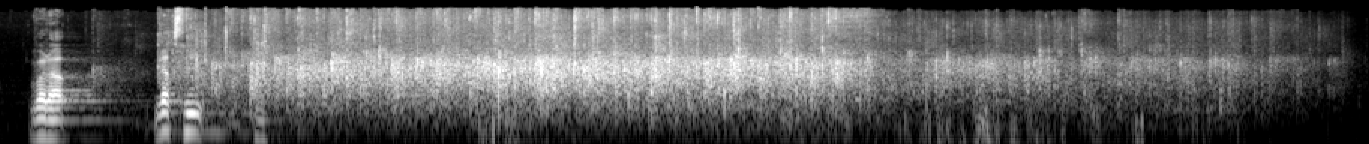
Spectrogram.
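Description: An audience applauds loudly and then slowly fades.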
